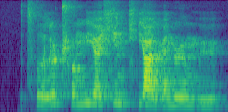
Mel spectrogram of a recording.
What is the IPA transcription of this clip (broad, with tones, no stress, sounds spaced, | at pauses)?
t͡sʰ ɹ̩˨˩ l y˥ ʈ͡ʂʰ ɤ˧˥ ŋ j ɛ˧˥ ɕ i˥˧ n t͡ɕʰ j ä˥˩ l ɥ ɛ˥ n ɻ ɻ̩˥ m y˧˥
